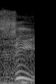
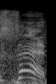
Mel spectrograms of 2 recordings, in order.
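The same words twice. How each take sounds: First: The letter is named with an 'ee' ending. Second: The letter is named with an 'ed' ending. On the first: This is how Americans say it. "And in the United States, it's called a Z" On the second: This is how Canadians say it. "In Canada, we call it a Z"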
